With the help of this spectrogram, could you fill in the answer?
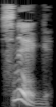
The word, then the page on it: snig: British English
